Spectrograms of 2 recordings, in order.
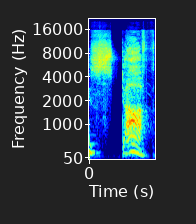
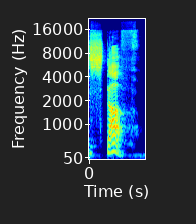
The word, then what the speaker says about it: Stuf: and you have to be very careful when you pronounce the double stuff not to say that second F because it is not there double stud leave off the last F fer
